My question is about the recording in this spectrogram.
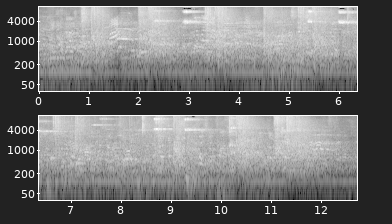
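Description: A squash ball being hit back and forth in a rally: sharp racket strikes and thuds of the ball off the court walls, echoing in the hall, with short high squeaks of sports shoes on the wooden floor.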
